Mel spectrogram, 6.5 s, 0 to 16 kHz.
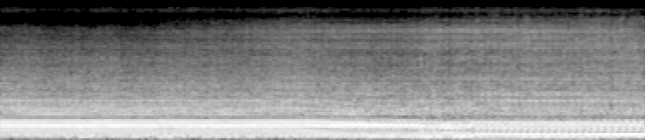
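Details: New LS 383 V8 in Deathwish on break-in oil, first fire-up: loud blipping, then a lumpy, uneven, hunting idle. Rough idle from running "pig rich"; untuned, with the tune not remotely close.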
